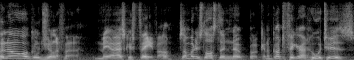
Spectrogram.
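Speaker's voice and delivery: put-on stupid voice, high, loud and sing-song. Voicing a game character while someone else plays, in a stupid character voice. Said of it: "I'm doing stupid voices. So here's one right now".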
